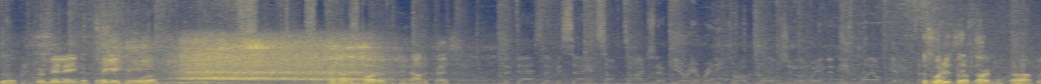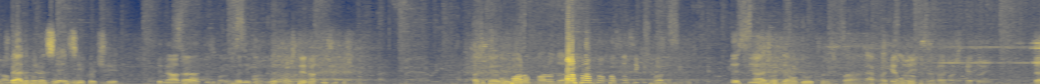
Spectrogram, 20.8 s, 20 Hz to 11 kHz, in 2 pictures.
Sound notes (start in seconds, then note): 1.5 crowd screaming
